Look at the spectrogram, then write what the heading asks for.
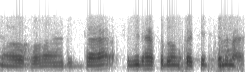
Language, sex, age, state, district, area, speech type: Santali, male, 45-60, Odisha, Mayurbhanj, rural, conversation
